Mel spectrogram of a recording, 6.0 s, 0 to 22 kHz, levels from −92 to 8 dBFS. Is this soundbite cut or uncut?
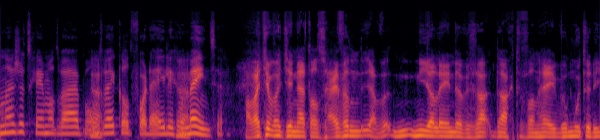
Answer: cut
